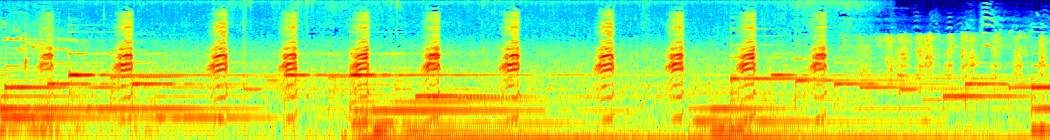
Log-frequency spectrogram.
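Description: A duck quacking repeatedly, about one quack every three-quarters of a second, around a dozen in all, stopping about eight seconds in. Background music with long held notes plays under it.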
